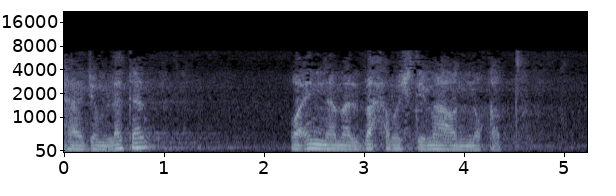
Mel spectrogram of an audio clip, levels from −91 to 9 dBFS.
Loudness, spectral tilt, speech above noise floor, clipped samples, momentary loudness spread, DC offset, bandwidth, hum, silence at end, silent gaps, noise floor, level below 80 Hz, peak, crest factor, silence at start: -31 LUFS; -6 dB/octave; 26 dB; under 0.1%; 21 LU; under 0.1%; 7.2 kHz; none; 0.2 s; none; -56 dBFS; -56 dBFS; -12 dBFS; 20 dB; 0 s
